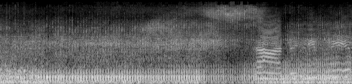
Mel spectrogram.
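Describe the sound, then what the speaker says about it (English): A Triumph motorcycle engine runs with a steady, throbbing idle, dips briefly, then rises in a quick rev; muffled voices may sit faintly underneath. "I love the sound of that bike"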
